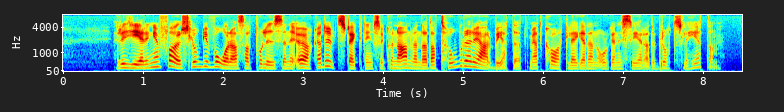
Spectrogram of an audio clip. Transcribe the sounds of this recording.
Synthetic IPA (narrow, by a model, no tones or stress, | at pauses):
ɾɛjeːɾɪŋənfœːɾəsluːɡɪvoːɾasat̪̚pʰʊliːsənɪ̰ʔøːkad̪ʉ̟ːt̪st̪ɾɛknɪŋskakʰɵnːaanvɛnd̪ad̪at̪ʰuːɾəɾɪa̰ɾbḛːt̪ət̪mɛat̪kʰɑːʈlɛɡːad̪ɛnɔ̰ɾɡanɪseːɾa̰d̪əbɾɔt̪slɪɡɦeːt̪ə̰n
